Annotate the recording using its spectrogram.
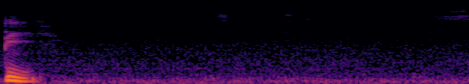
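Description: Marker pen drawing on a board: a few faint, short scratchy strokes.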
